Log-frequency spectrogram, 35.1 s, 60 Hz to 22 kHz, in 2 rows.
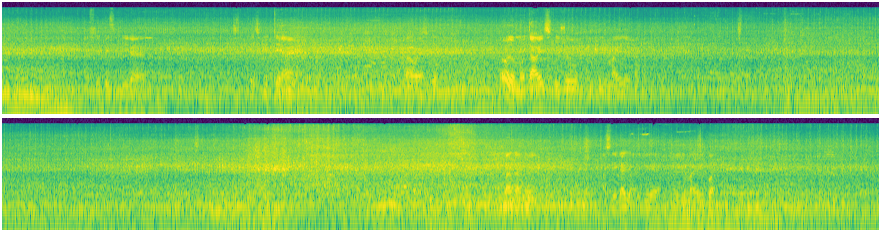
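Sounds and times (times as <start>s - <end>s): car engine: 0.0s - 35.0s
street traffic: 0.0s - 35.0s.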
